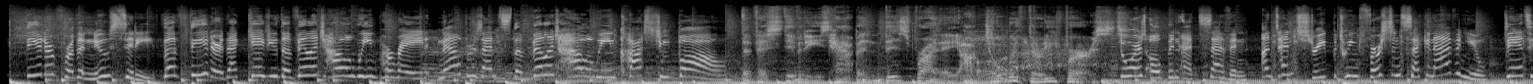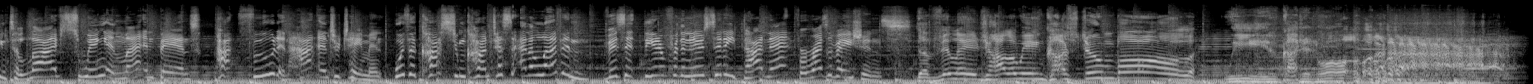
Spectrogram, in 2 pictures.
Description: Halloween spot from 1010 WINS:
